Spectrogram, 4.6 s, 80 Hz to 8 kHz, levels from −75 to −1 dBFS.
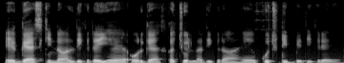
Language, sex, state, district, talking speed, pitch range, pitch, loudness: Hindi, male, Uttar Pradesh, Saharanpur, 250 wpm, 100-110 Hz, 105 Hz, -22 LUFS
